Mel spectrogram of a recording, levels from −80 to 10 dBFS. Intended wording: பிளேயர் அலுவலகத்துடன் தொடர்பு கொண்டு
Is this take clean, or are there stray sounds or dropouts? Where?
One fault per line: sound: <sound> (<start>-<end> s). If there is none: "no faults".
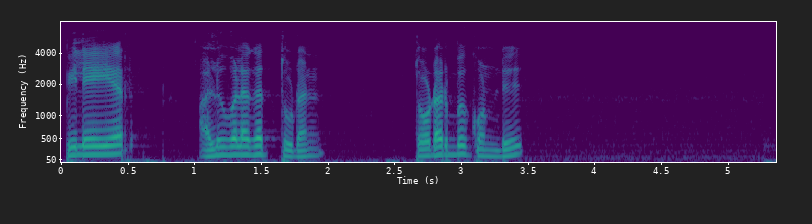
no faults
